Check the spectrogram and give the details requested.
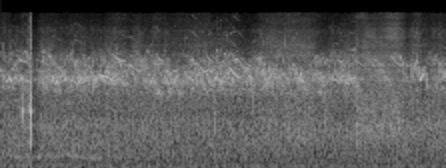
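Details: Sparrows trilling: a dense, continuous chorus of high chirping and twittering trills with no pauses, plus one sharp click near the start.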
